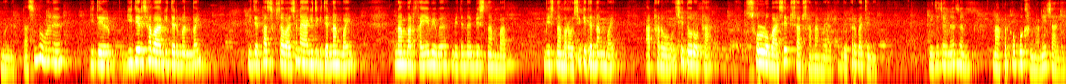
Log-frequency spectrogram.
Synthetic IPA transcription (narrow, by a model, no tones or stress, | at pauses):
mɯnɯdasibɯmɯnɯ | ɡideɾɡideɾsabaɡideɾmɯnbaj | ɡideɾpʰasɯ̥k̚saβasenajaɡideɡideɾnaŋbaj | nambaɾtʰajɯbibɯbidenɯbisnambaɾ | bisnambaɾawseɡideɾnaŋbaj | atʰaɾaɔ̰jsedɔɾɔtʰa | sɔlːɔbasepʰi̥sapsanaŋbajaɾkʰebepʰɯɾbatinɯ | bidizɯŋnɯzɯŋ | napʰɯɾkʰɯwbɯkʰaŋnanɯjzajɯ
